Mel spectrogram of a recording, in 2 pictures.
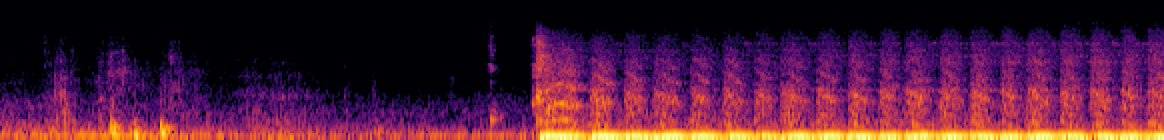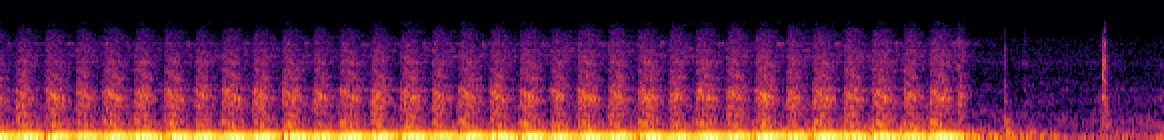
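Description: Steady starter cranking, even pulses about three to four a second for eight seconds, no firing; healthy crank with ignition disconnected.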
